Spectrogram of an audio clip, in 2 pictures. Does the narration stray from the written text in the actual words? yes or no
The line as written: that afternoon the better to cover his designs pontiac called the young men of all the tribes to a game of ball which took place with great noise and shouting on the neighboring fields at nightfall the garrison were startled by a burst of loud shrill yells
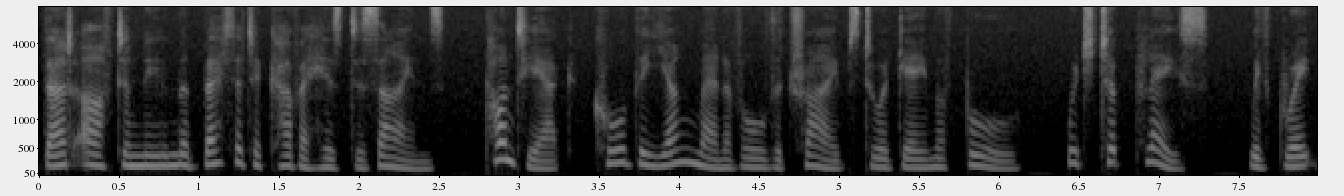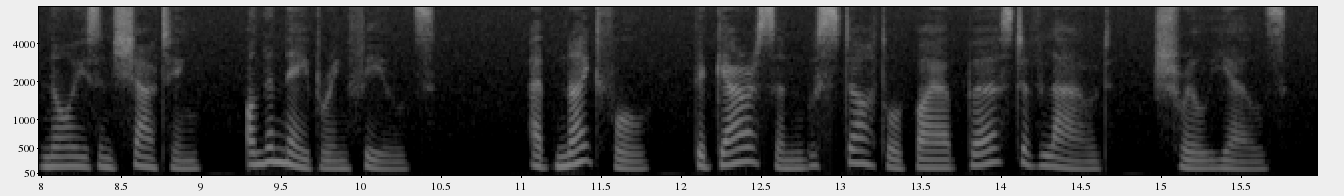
yes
